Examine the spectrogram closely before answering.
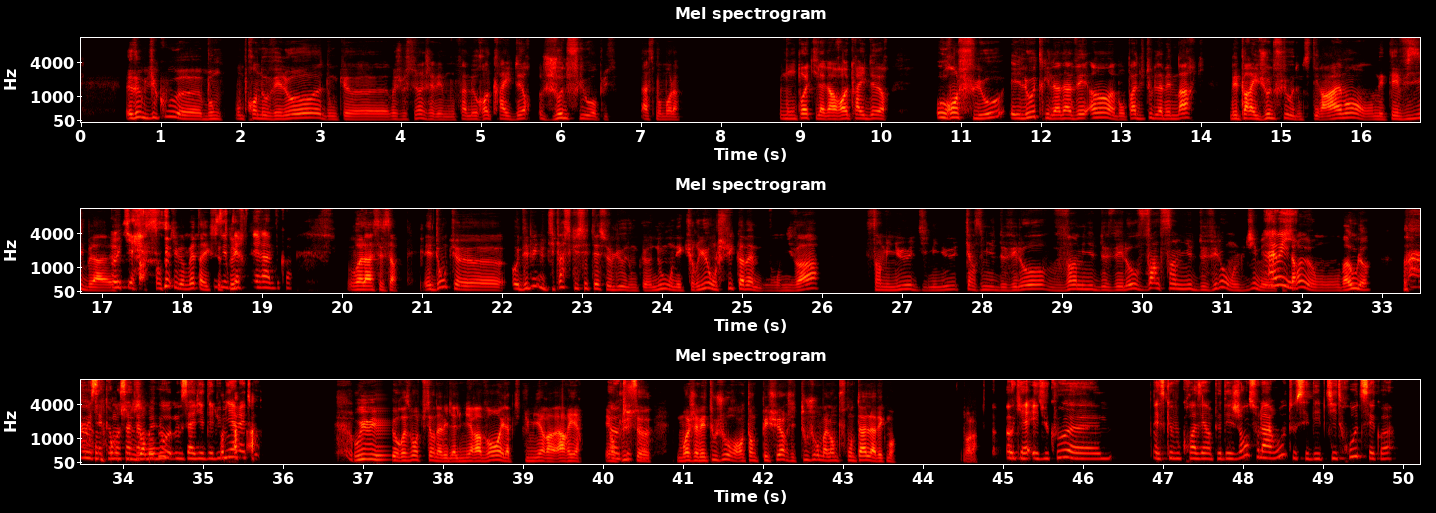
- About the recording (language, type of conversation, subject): French, podcast, Peux-tu me raconter une aventure improvisée entre amis ?
- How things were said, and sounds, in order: stressed: "vraiment"; chuckle; tapping; stressed: "vingt-cinq"; chuckle; laugh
